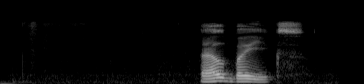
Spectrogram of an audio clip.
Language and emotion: Russian, neutral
